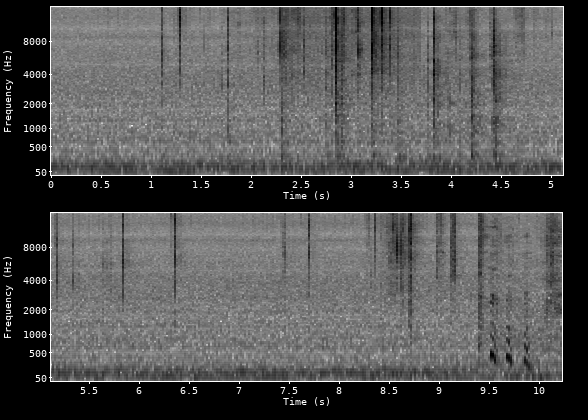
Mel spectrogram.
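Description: Scattered light clicks and snips of hands working double-sided tape onto a plastic ruler and cutting it with scissors, over a steady low hum.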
